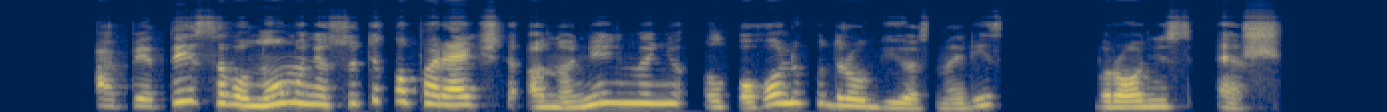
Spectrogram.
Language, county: Lithuanian, Vilnius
